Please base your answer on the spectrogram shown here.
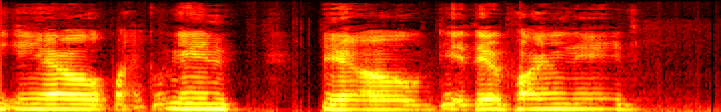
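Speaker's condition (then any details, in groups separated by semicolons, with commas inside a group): Cerebral palsy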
